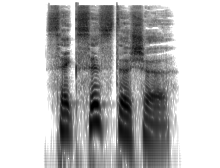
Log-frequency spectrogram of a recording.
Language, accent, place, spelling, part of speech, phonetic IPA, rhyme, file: German, Germany, Berlin, sexistische, adjective, [zɛˈksɪstɪʃə], -ɪstɪʃə, De-sexistische.ogg
- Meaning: inflection of sexistisch: 1. strong/mixed nominative/accusative feminine singular 2. strong nominative/accusative plural 3. weak nominative all-gender singular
